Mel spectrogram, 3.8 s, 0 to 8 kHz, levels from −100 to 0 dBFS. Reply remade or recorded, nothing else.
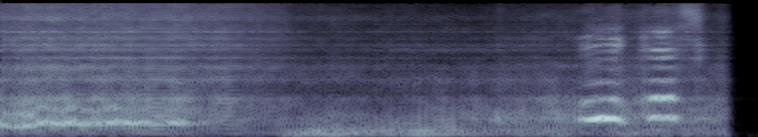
remade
